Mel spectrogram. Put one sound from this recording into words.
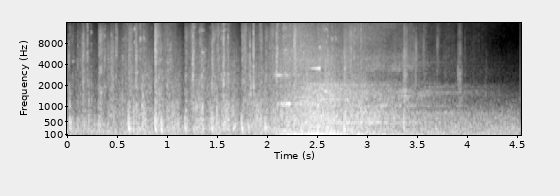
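Footsteps run quickly over wooden boards.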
